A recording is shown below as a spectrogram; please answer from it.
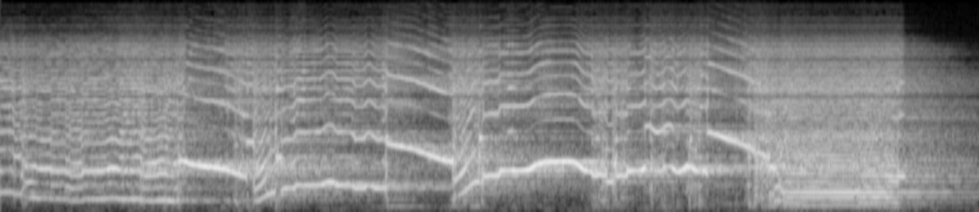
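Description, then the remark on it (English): Sustained, distorted electric guitar notes played with an EBow directly over the hot spot, holding steady volume while sliding smoothly up and down in pitch, loud with no talking. “Notice the volume doesn't change when you move the ebow to and from the hot spot, so you can sustain, arpeggiate, and use the energy slide directly over the hot spot with little change in volume as you switch techniques.”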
